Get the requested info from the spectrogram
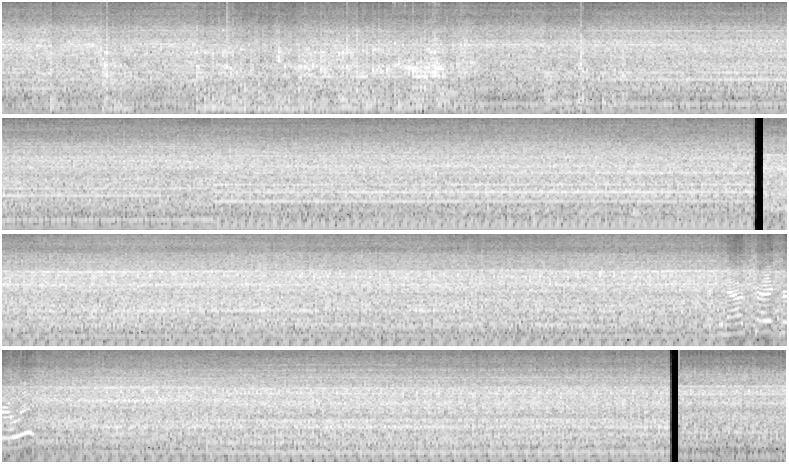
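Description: Kioti compact tractor's diesel engine running steadily while its front loader pushes a small wooden shed. The engine's pitch changes about a third of the way in, and a short wavering squeal comes through about three quarters of the way in.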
